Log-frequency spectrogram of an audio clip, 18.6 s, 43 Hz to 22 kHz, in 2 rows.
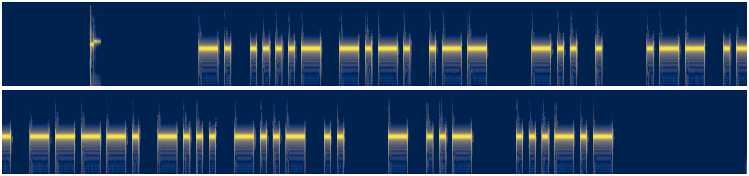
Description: Morse code, heard as a keyed tone, about 15 wpm, 700 Hz. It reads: N4CW DE WA9BXI TU <SK>
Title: Practice QSO - Exchange 4 - Ending - 15wpm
